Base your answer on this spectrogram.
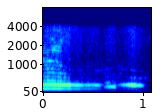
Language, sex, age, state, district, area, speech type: Tamil, male, 18-30, Tamil Nadu, Tiruvannamalai, urban, conversation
